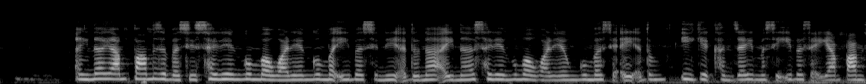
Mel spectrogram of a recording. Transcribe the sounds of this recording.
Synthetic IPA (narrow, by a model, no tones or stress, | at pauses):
ɐjnɐjampamzɐbɐsisɐjɾeŋɡumbɐwaɾeŋɡumbɐʔibɐsiniʔɐ̰dunɐʔɐ̰jnɐsɐjɾeŋɡumbɐwaɾeŋɡumbɐsiʔɐjɐ̰dumiɡekʰɐnzɐjmɐsiʔibɐsiɐ̰jːampamz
